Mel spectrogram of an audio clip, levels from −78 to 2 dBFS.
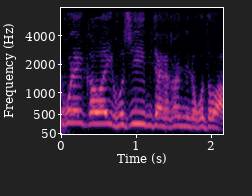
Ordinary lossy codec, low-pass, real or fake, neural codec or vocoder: none; 7.2 kHz; real; none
